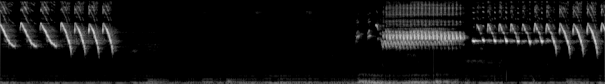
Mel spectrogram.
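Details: Canary singing a master song for training other canaries; a burst of falling whistled notes, a pause with faint hum, then a loud buzzy roll and rapid descending notes.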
